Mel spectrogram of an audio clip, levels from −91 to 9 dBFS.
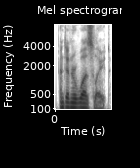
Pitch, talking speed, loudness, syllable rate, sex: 110 Hz, 225 wpm, -13 LUFS, 5.9 syllables/s, male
